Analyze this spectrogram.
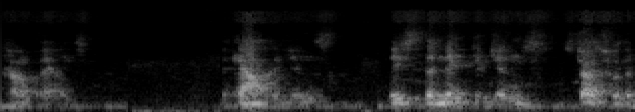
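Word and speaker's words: pnictogen: the chalcogen least the nikah jhin's starts with a p with the P is silent and then the rest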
